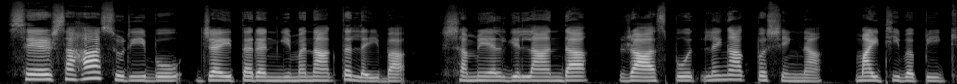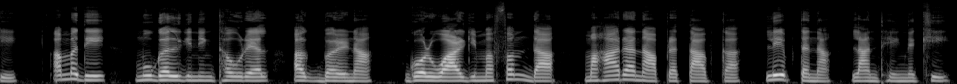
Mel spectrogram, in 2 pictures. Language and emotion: Manipuri, neutral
